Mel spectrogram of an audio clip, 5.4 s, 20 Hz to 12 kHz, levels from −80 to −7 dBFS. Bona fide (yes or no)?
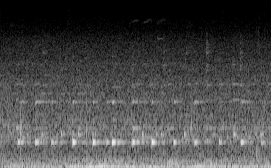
yes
